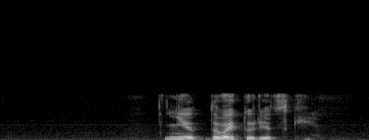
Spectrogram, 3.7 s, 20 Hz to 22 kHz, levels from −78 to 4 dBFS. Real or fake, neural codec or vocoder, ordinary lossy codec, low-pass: real; none; none; 7.2 kHz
